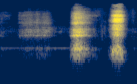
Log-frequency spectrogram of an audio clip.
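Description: Heavy, labored panting: a softer drawn-out breath followed by two louder, harsh gasping breaths at a slow, uneven pace, with no talking.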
